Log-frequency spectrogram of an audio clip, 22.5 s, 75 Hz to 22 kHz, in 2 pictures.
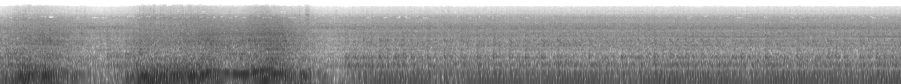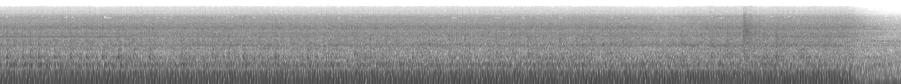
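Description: Vauxhall Omega MV6's 3.0 V6 engine, running again after a part in the inlet manifold was reseated: revved twice in the first few seconds, then idling steadily, and falling away near the end as it is switched off.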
